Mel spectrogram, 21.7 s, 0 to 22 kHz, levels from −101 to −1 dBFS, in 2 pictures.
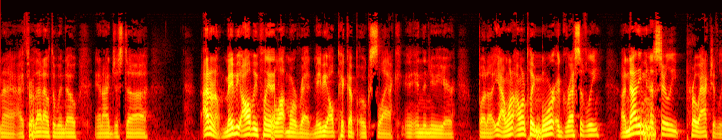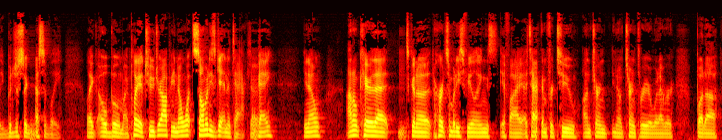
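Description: Lost LE Audio frames break up the speech at 0.41–0.53 s, 4.06–4.11 s, 8.04–8.13 s, 9.60–9.92 s, 11.28–11.37 s, 14.61–14.70 s, 16.82–16.92 s and 18.85–18.95 s. The gaps are 50 to 180 ms long, some of them scattered as runs of short drops. The longest run is about 90 ms, at 8.04–8.13 s and 14.61–14.70 s. The drops fall on a 10 ms grid, likely LC3's frame size.

The decoder fills each drop by repeating the last spectrum with scrambled phase. Voiced sound turns into a grainy, hissy smear and then sags toward quiet.

On a spectrogram, harmonic lines blur into blocky broadband noise in 10 ms steps. On the waveform, clear periodic cycles give way to fuzzy, fading patches.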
